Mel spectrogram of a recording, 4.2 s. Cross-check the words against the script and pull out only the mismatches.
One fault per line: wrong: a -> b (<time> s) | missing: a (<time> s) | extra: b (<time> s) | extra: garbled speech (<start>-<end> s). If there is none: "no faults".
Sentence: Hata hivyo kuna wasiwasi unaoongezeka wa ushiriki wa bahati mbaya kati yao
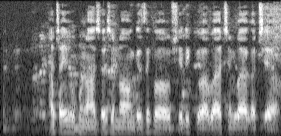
no faults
